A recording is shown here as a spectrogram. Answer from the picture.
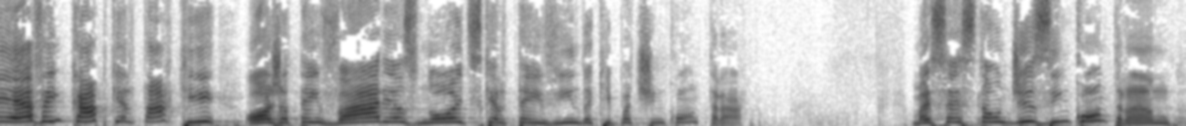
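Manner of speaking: high and loud, excited persuading; eager coaxing. Retold or imitated. Coaxing the stranger toward her friend, eager and loud. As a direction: sell it with bubbly enthusiasm.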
